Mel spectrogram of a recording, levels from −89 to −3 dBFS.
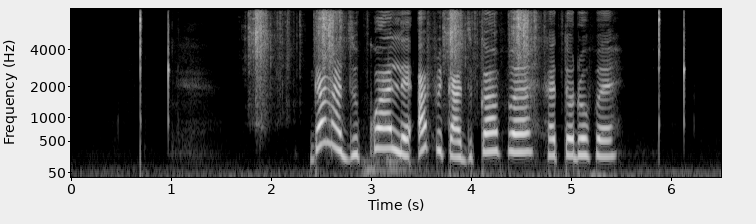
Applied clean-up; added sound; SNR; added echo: none; Cutlery, silverware; 10 dB; none.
